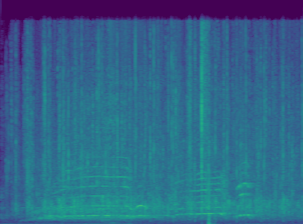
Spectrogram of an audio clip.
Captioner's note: audience cheers and applauds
